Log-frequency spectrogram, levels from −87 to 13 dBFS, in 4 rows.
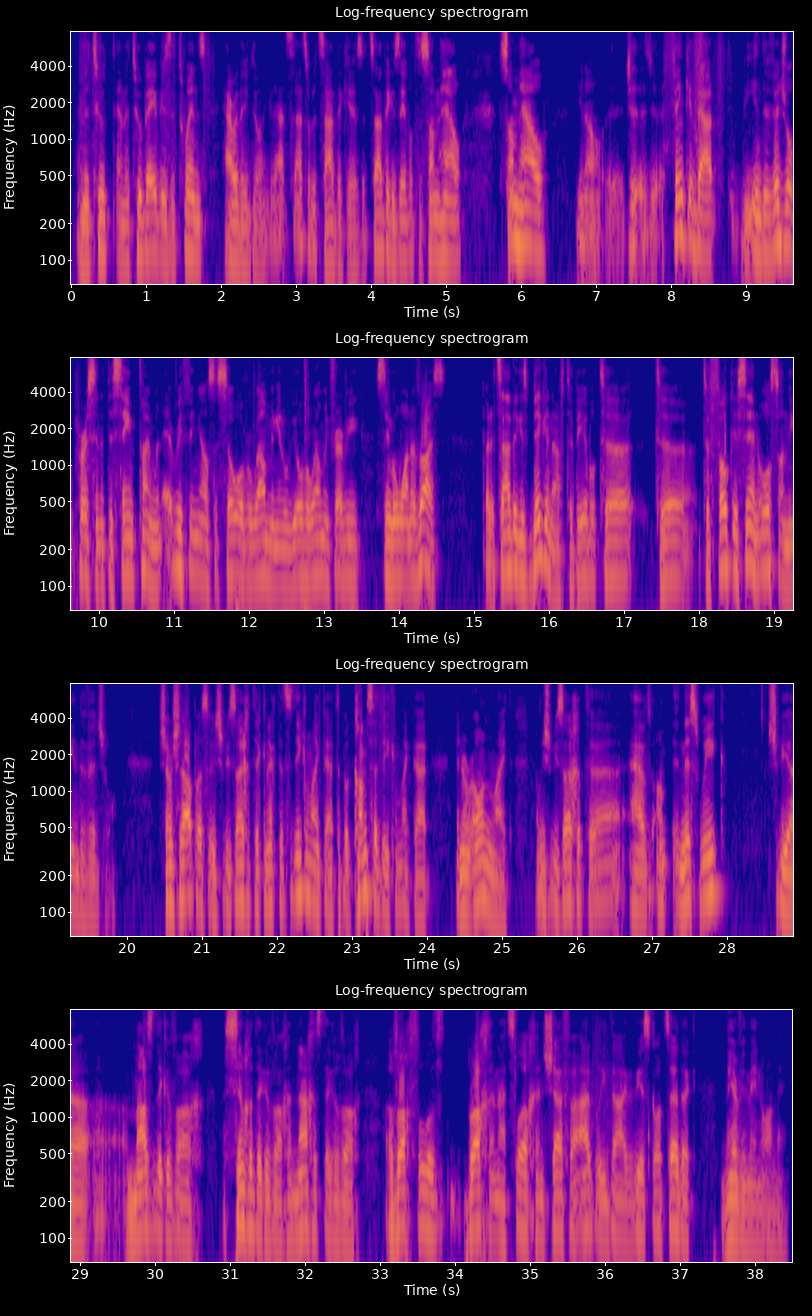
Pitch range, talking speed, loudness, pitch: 100-125 Hz, 205 wpm, -28 LUFS, 115 Hz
